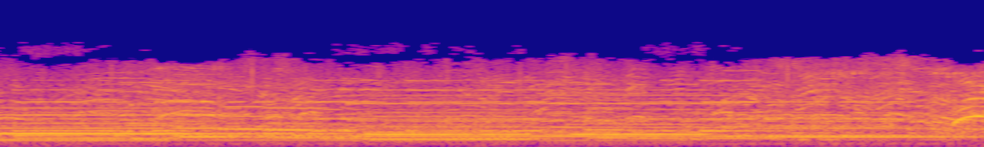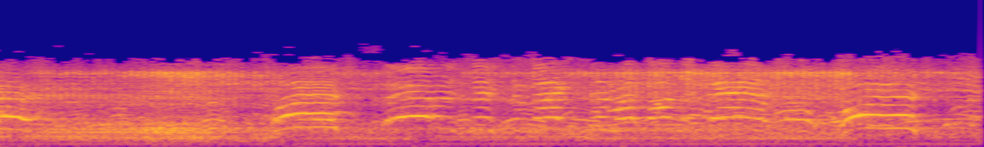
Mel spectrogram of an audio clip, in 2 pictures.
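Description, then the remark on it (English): Drilling machines run with a loud, steady droning whir of layered tones, joined after several seconds by rising and falling shouting voices over the continuous mechanical noise. “Stop those drills, I command you! Stop those drills!”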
